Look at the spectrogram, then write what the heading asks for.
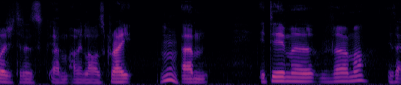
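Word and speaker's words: Indira Varma: Idema Verma, is that how you pronounce her name? Indra Varma.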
